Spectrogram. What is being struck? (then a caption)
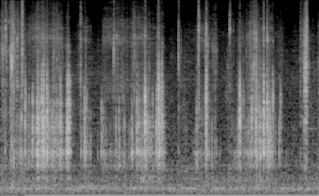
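Small wooden toy blocks. Small solid wooden alphabet toy blocks with printed letters, piled loosely in a woven basket, are tapped, scratched and rattled against each other with long nails and fingertips. The result is a quick, irregular run of sharp, bright wooden clicks and clacks, with short scratchy rustles between them and almost no low end.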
